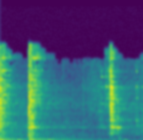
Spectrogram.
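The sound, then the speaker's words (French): Two sharp metallic strikes ring out as an impact screwdriver is hit to remove a bicycle headset cone, separated by a pause of under a second over a low background rumble. “Et là, je vais démonter à l'aide d'un tournevis à frapper mon cône de direction.”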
